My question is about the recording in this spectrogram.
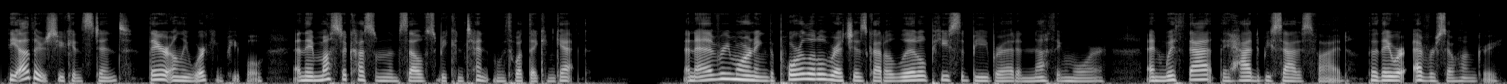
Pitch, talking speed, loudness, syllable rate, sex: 180 Hz, 215 wpm, -19 LUFS, 6.0 syllables/s, female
